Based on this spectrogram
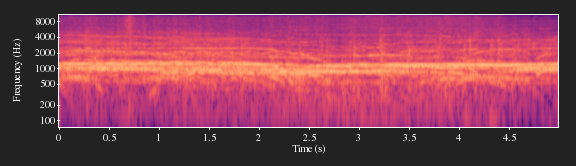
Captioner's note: cheering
